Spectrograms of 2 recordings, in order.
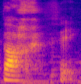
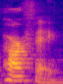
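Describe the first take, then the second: First: It is said with a French accent. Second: It is said with an English-style accent.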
